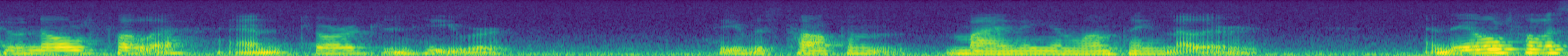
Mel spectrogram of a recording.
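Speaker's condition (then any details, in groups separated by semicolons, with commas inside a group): Parkinson's; Parkinson's for 5 years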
